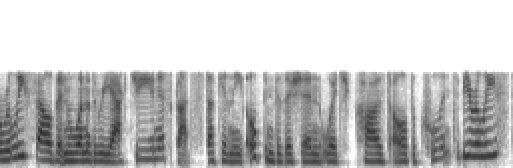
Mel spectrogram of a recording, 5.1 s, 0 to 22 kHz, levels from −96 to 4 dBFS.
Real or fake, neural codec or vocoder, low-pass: real; none; 3.6 kHz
